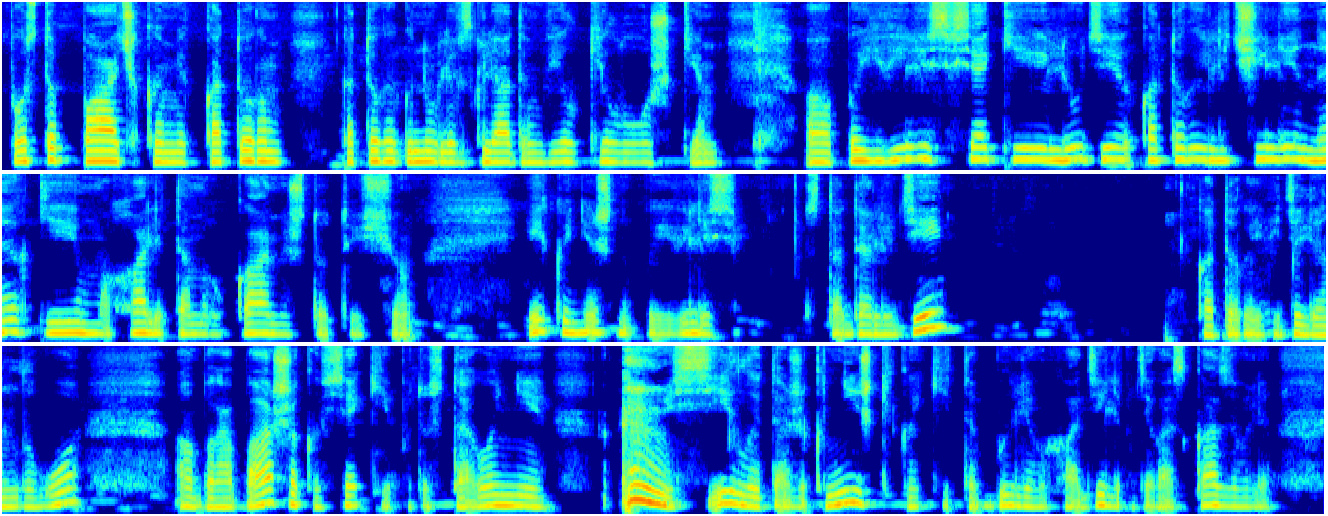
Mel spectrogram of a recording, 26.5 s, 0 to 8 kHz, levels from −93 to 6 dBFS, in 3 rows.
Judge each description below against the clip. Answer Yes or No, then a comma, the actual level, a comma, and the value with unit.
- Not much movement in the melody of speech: No, average, 3.3 semitones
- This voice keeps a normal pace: No, slow, 85 wpm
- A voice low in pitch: No, medium, 175 Hz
